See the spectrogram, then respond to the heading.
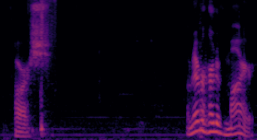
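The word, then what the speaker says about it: Meijer: new dune movie harsh i've never heard of meyer it's actually not spelled like that neo video it's m-e-i-j-e-r it's just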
